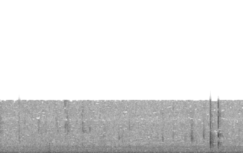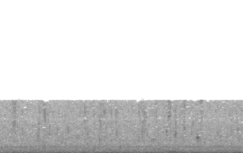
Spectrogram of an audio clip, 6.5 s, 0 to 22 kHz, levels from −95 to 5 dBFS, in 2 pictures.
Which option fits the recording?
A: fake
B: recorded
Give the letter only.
B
